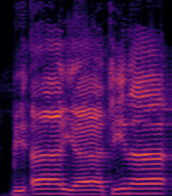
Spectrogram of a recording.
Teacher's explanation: 2 کھڑی زبر ہیں، دونوں کو 1 1 الف کے برابر کھینچ کر پڑھنا ہے، چھوٹی مد 3 الف کے برابر کھینچ کر پڑھی جائے گی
